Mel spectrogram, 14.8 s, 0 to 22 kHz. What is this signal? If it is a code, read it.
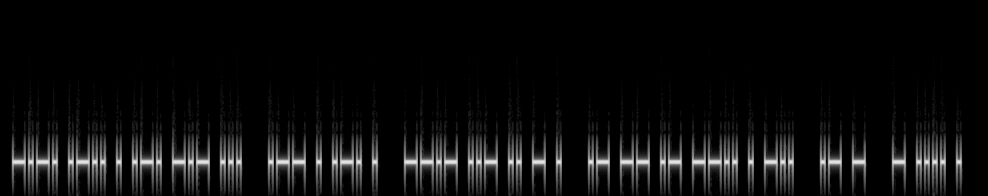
Morse code, heard as a keyed tone, about 20 wpm, 700 Hz. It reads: CLERKS WERE QUITE AMAZED AT THE
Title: Pangram Challenge v2 - 20wpm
